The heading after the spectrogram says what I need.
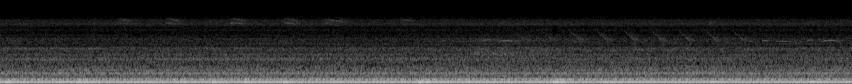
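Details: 1995 Ford Mustang GT V8 (OBD1) during KOER engine-running self-test via jumpered EEC self-test connector: RPMs shoot up two to three minutes while codes output; steady deep rumble at raised even idle, no knocks or misses, normal.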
